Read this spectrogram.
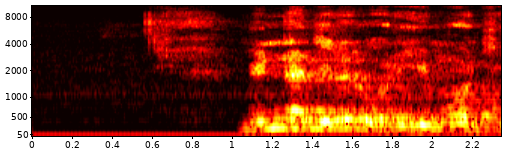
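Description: A man speaks calmly into a nearby microphone.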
